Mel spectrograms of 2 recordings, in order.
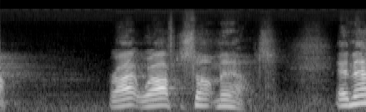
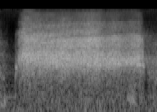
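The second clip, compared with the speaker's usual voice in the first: imitated fizzing sparkler; sparkler hiss; 3 dB quieter than usual. Preacher shows congregation a sparkler lighting, hissed noise. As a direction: let out a sharp "psh" of sparks.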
